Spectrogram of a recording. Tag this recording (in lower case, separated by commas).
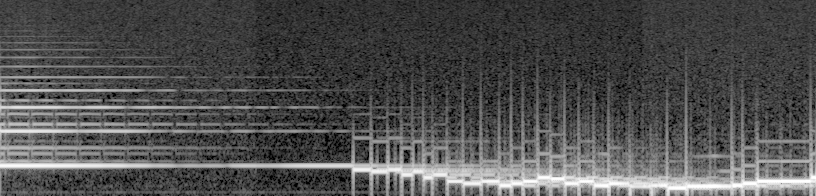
sampler, music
